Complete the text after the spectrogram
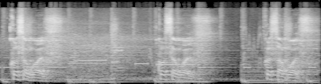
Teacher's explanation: the short form of the word because is cause, and then the z links up to the I, and finally we get the weak form of was using the schwa sound, and it becomes was. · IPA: /wəz/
